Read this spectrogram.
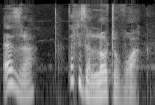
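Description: A lively, swooping voice of a cocky young man in a radio drama. He is excitable and slangy, talking like a flashy DJ who loves his own show. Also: medium pitch, normal speed, breathy edge. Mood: exasperated. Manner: showy, slangy, animated. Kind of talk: radio drama dialogue with hyped DJ patter.

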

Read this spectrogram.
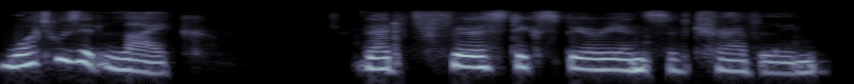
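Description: Mellow woman podcast host. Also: lowish voice, expressive, takes it slowly, breathy edge, no room sound, highs cut off. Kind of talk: conversational interviewing.

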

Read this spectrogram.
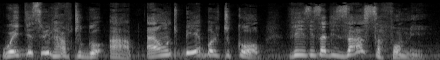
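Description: An actor playing a menacing, scheming farm owner in a radio drama, domineering and theatrical, wheedling one moment and threatening the next. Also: male voice, high voice, huge pitch swings, brisk, slight background noise, full character voice. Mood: alarmed, angry.

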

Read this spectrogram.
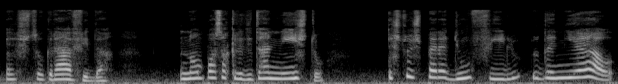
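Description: High-voiced, anxious young woman. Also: lively intonation, normal speed, warm tone. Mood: shocked, distressed. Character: distressed young pregnant woman, anxious and pleading. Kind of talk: radio drama acting.

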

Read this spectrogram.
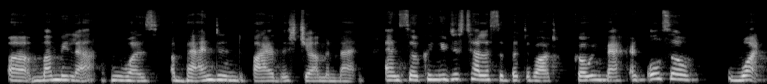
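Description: A woman's voice: mid-range voice, darkish tone, husky, dry recording, rough recording. A woman interviewing an author on a podcast, reflecting at length before she asks her questions. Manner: reflective, builds long explanations before asking a question. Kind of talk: conversational interview.

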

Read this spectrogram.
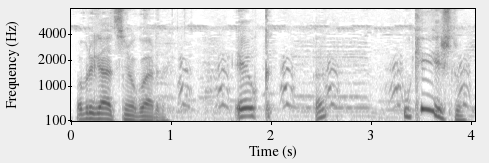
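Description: A man's voice: mid-range voice, very animated, normal speed, a little mellow, slight background noise, lightly acted. A young man playing a polite, hesitant and bewildered student in a radio drama. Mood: polite, puzzled.

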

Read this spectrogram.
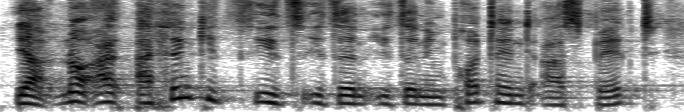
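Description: A man's voice: sits high, moderate pace, darkish tone, husky. A man giving an impromptu answer at a public discussion, hesitant, often restarting and searching for words. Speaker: forum participant.

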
